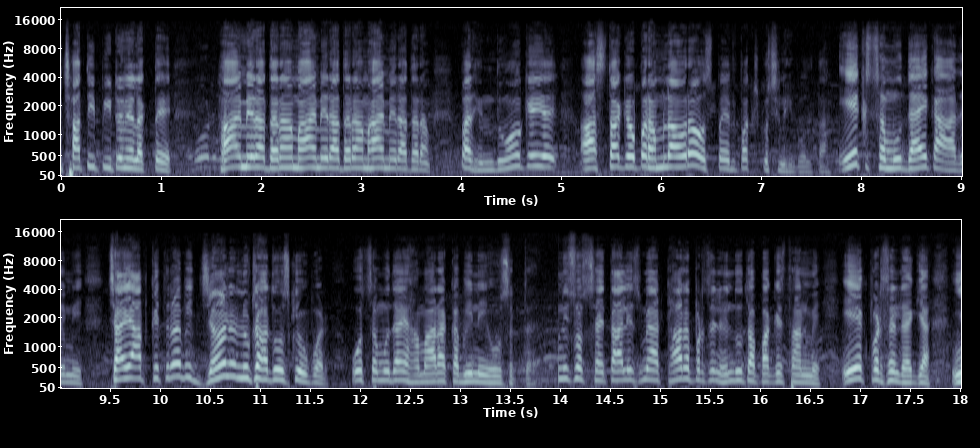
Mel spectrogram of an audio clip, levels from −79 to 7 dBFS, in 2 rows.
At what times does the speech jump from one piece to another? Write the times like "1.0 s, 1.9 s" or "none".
7.8 s, 14.1 s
